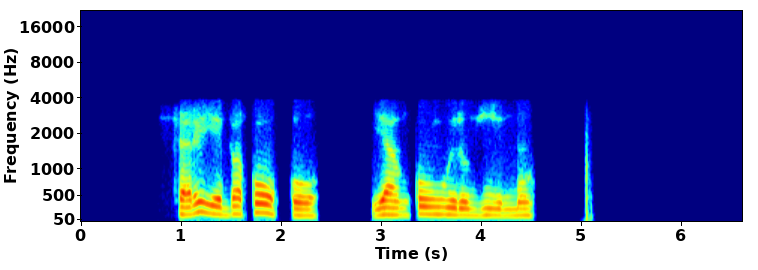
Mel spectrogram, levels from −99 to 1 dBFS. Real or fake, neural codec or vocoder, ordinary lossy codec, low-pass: fake; codec, 16 kHz, 4 kbps, X-Codec, HuBERT features, trained on general audio; Opus, 16 kbps; 3.6 kHz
